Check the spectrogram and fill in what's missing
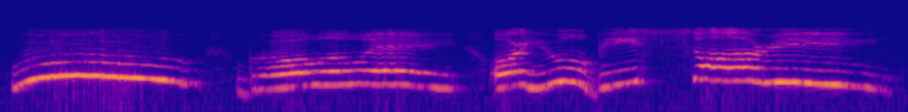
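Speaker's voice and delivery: loud, drawn-out, sing-song ghost moan; ghostly moan. Acted. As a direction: moan it slowly like a haunting mummy. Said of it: "the same voice began to moan".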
